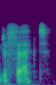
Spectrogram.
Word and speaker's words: defect: So we have two words that are spelled the same way. So one is pronounced maybe defect. Yes. Defect. And this is a verb, and it's like to abandon or to leave. And then a defect is a little bit different. It's a noun, and it's a problem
